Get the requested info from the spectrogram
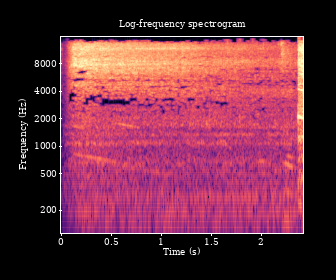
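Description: Steady hissing background noise of a construction site, fading slightly, with faint machinery running under it.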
